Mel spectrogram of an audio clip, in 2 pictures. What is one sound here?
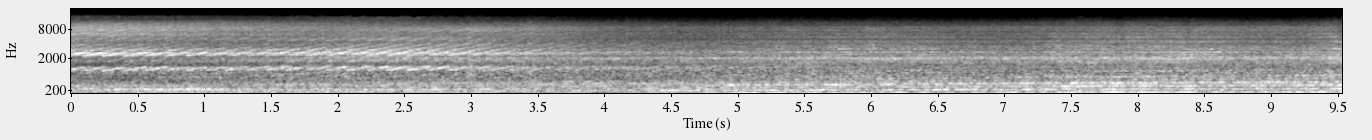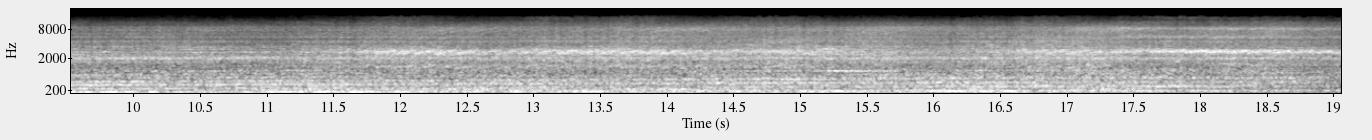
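An electric train rolls past close by with a steady rumble and whine.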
